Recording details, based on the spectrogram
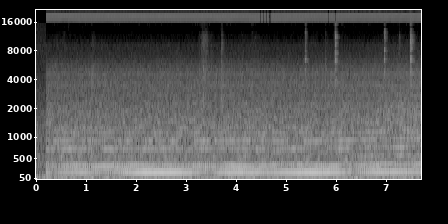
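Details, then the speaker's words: Corsair RS120 ARGB PWM case fan in a Frame 4000D RS ARGB case at about 99% duty, full speed; steady airy whoosh with smooth, slightly wavering hum, no ticking or rattle, healthy. "And now we'll take it all the way up to pretty much 100%. It'll be 99 because it's hard to actually get it to go that. And you can hear it already."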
